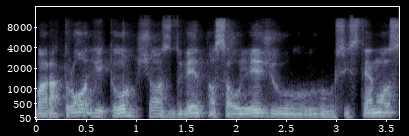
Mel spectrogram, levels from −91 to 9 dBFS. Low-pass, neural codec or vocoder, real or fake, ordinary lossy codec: 10.8 kHz; codec, 24 kHz, 1 kbps, SNAC; fake; Opus, 24 kbps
